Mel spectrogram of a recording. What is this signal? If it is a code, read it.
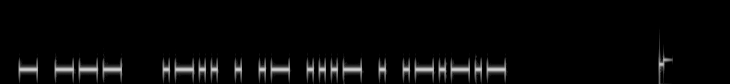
Morse code, heard as a keyed tone, about 20 wpm, 700 Hz. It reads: TO LEAVE.
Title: Sentences from Top 1000 Words - Review Part 4 - 20wpm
